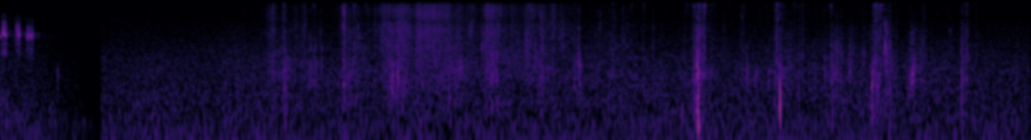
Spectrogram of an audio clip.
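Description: Very quiet footsteps on dry grass and dirt: scattered soft crunches and rustles over faint outdoor hiss, after a brief dead gap about a second in.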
